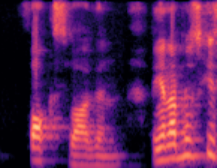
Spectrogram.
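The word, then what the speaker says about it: Volkswagen: होता है फॉक्सवागन, not walks vegan, तो वो होता है जर्मन में फॉक्सवागन।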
